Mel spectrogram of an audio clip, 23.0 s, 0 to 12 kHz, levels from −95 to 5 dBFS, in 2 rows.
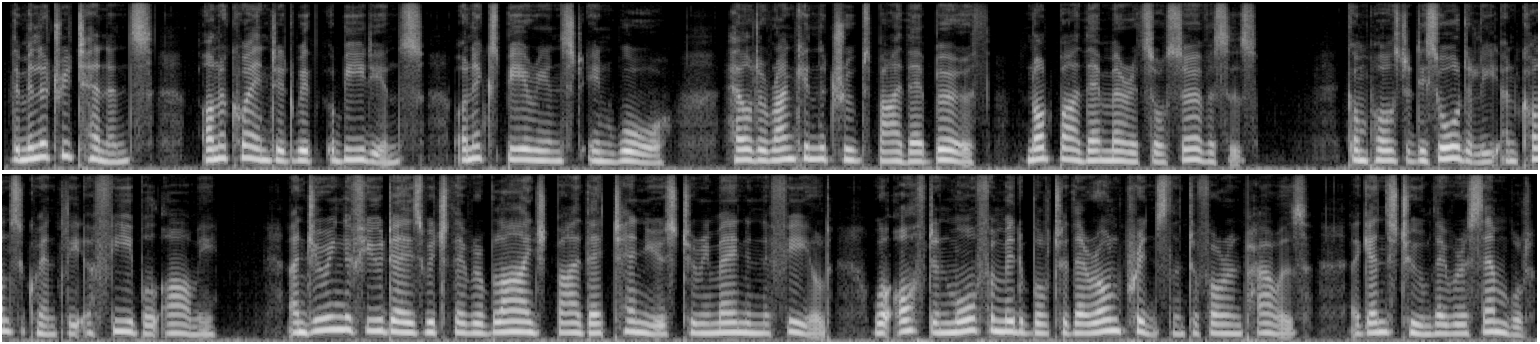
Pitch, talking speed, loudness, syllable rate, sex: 195 Hz, 170 wpm, -16 LUFS, 5.6 syllables/s, female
